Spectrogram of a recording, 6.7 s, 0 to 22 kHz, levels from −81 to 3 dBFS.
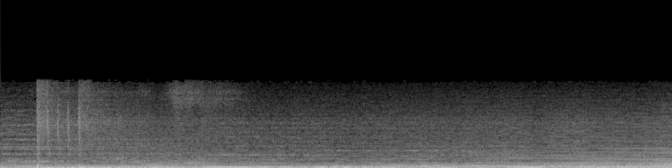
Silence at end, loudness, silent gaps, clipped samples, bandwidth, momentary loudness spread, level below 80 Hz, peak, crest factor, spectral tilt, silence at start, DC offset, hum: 0 s; -24 LUFS; none; under 0.1%; 12 kHz; 3 LU; -34 dBFS; -8 dBFS; 16 dB; -5.5 dB/octave; 0 s; under 0.1%; none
